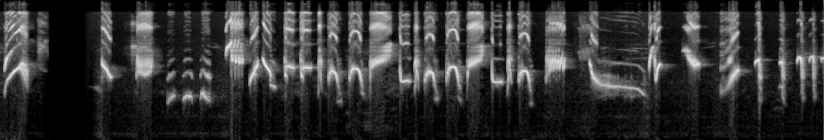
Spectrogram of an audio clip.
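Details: Full-variation gacor mompa singing by an Asian pied starling: after a short pause, a long dense run of chattering, arched and swooping notes at a fast pace.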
